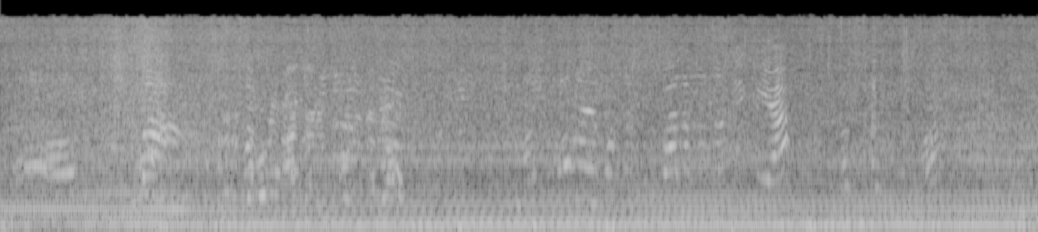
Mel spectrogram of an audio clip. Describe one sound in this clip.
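Water rushes past a moving boat's hull.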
